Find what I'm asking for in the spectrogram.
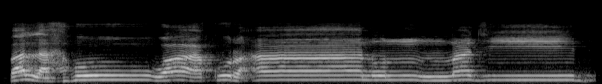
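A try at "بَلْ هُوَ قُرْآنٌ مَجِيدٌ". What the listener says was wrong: কুরআনুম। এখানে তানবিন মিমের সাথে যুক্ত করতে হবে। নুম, গণনা করতে হবে। জি, বাল হুয়া কুরআনুম মাজিদ।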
